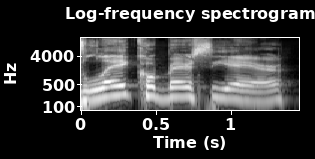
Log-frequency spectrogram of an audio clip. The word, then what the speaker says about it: Le Corbusier: No, it's Le Corbusier.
